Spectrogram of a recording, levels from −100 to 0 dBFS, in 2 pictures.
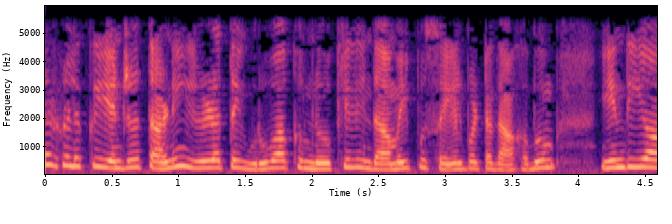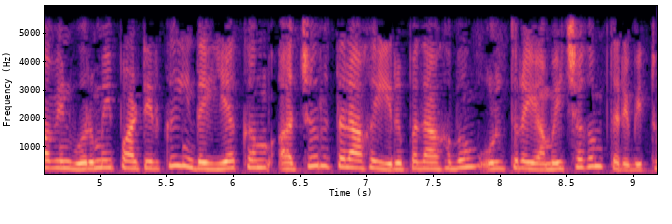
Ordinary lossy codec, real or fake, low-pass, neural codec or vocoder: none; real; 5.4 kHz; none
